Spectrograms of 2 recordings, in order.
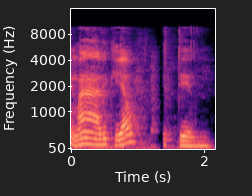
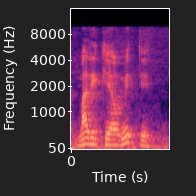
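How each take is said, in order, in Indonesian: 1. Huruf vokal pertama pada Maliki itu panjang. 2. Huruf vokal pertama pada Maliki itu pendek. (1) "Panjang karena ada alif" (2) "maknya pendek"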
